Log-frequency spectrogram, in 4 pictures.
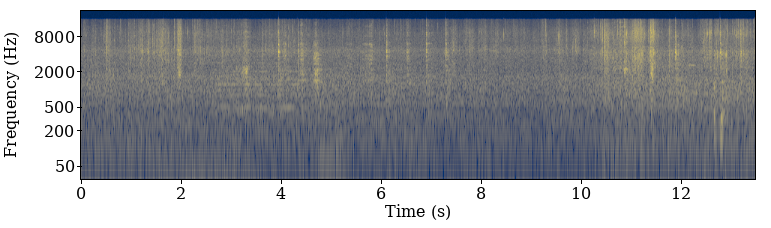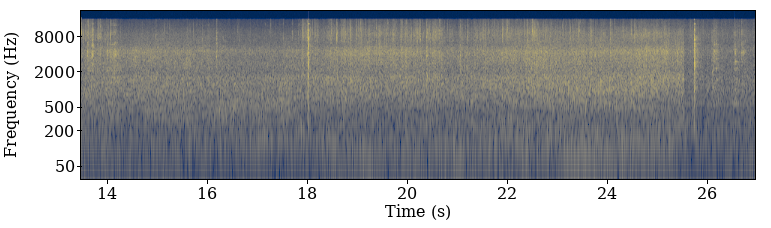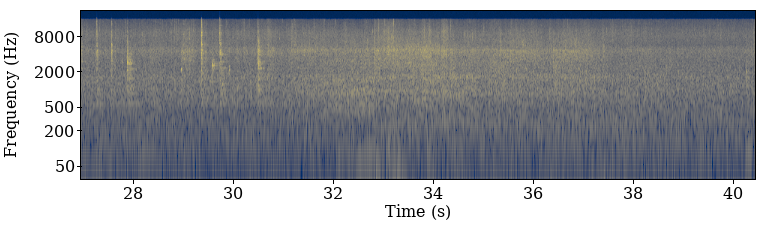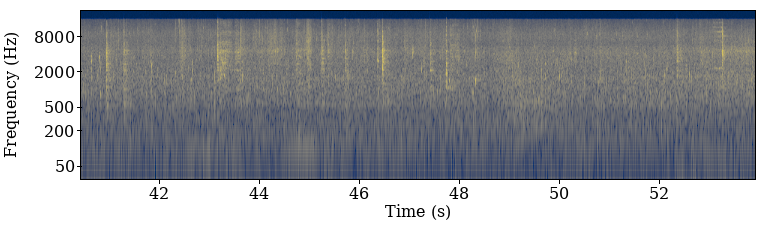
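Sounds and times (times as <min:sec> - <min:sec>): pancakes sizzling in oil: 0:00.0 - 0:53.9.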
